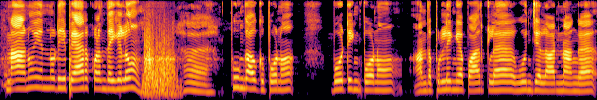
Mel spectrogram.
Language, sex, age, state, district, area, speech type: Tamil, female, 45-60, Tamil Nadu, Dharmapuri, rural, spontaneous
